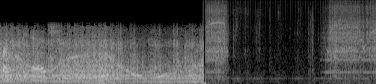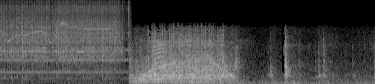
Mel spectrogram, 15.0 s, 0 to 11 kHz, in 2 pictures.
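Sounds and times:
sewing machine running: 1.2s - 12.2s.

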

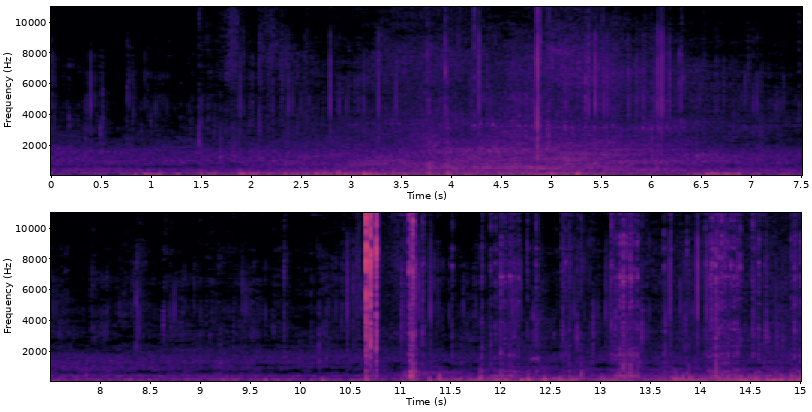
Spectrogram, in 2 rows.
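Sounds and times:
bicycle tyres rolling on path: 0.0s - 15.0s
small rattles: 7.0s - 15.0s.

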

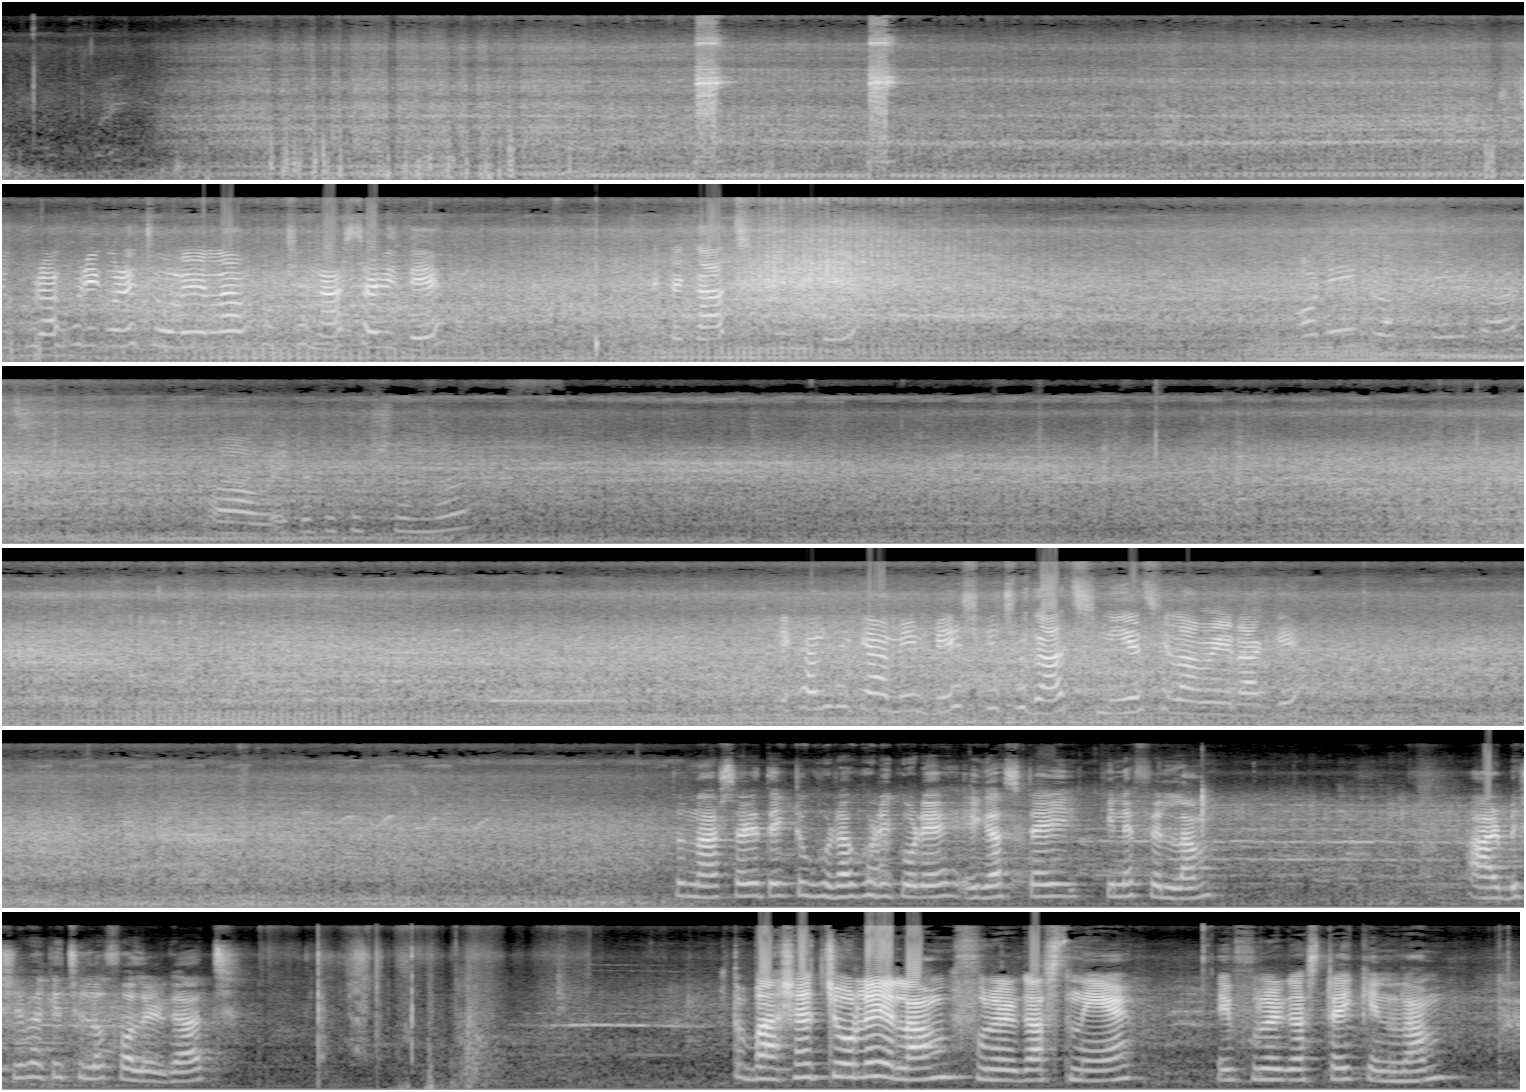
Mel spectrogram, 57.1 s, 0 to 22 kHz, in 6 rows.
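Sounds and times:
outdoor rumbling noise: 0.0s - 56.8s
motorcycle engine running: 1.0s - 23.0s.

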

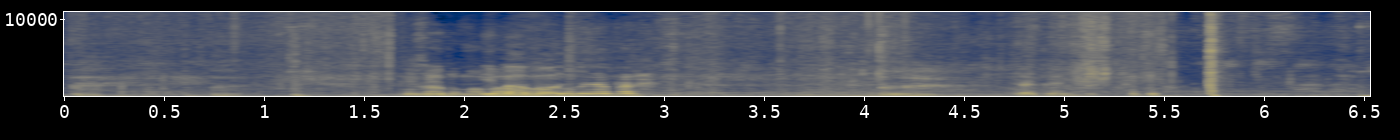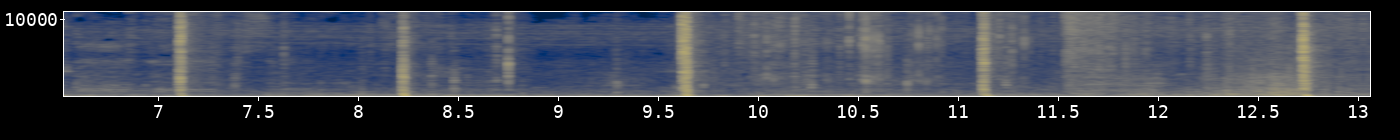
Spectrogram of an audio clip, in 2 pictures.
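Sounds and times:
digging tool chopping hard soil: 9.6s - 10.1s, 12.5s - 13.0s.

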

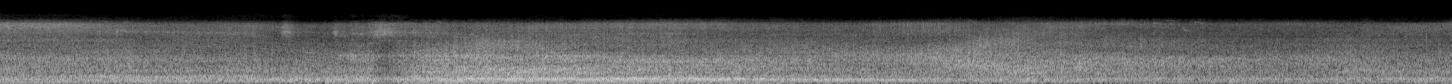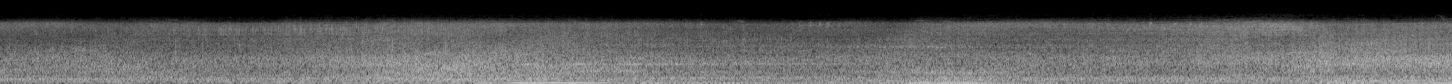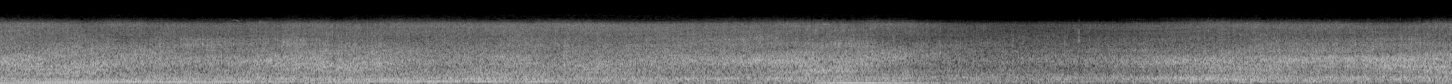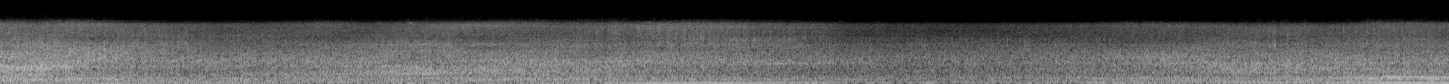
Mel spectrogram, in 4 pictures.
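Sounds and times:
vehicles passing on slushy road: 0.0s - 58.0s.

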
